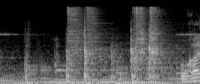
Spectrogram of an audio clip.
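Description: Two short clattering scrapes of a frying pan and spatula as the cooked risotto is taken off the heat and the pan is set down, over steady background music.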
